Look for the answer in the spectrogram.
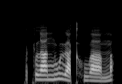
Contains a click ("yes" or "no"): no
